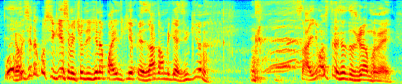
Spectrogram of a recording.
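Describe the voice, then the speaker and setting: A man's voice: high-pitched, fast, vocal fry, slight background noise. A man from Brazil, telling football stories in a casual chat and mimicking the people in them. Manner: animated storyteller, mimics people in quotes. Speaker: podcast guest, former footballer.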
